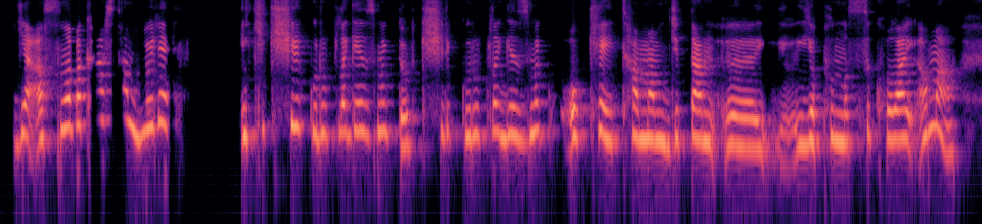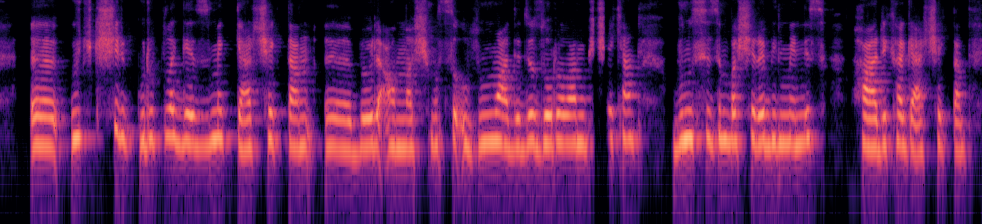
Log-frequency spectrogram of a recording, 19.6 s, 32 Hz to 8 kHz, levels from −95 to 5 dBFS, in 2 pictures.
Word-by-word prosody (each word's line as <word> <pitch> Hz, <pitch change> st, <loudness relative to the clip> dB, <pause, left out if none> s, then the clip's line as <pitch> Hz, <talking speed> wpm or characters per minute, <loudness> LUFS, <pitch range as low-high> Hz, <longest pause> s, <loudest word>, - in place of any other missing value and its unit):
Ya, 295 Hz, +4 st, +1 dB
aslına 265 Hz, +7 st, +2 dB
bakarsan 420 Hz, -4 st, -1 dB
böyle, 370 Hz, +2 st, +2 dB, 0.7 s
2 285 Hz, +4 st, -3 dB
kişilik 360 Hz, -2 st, -1 dB
grupla 300 Hz, +1 st, -1 dB
gezmek, 315 Hz, 0 st, -3 dB
4 220 Hz, 0 st, 0 dB
kişilik 300 Hz, -1 st, -9 dB
grupla 285 Hz, +2 st, -2 dB
gezmek 290 Hz, +2 st, 0 dB, 0.2 s
okay, 280 Hz, -, +1 dB
tamam, 260 Hz, -3 st, +2 dB
cidden, 255 Hz, 0 st, +1 dB
eee, 220 Hz, -1 st, +1 dB, 0.3 s
yapılması 250 Hz, +2 st, -1 dB
kolay 260 Hz, 0 st, +3 dB
ama, 275 Hz, -, -2 dB, 0.5 s
eee, 225 Hz, -1 st, +3 dB
3 265 Hz, +1 st, +1 dB
kişilik 265 Hz, -1 st, -3 dB
grupla 255 Hz, +2 st, -1 dB
gezmek 245 Hz, +1 st, +1 dB
gerçekten, 220 Hz, +1 st, -1 dB
eee, 215 Hz, -2 st, 0 dB
böyle 220 Hz, +1 st, +4 dB
anlaşması 215 Hz, +1 st, -2 dB
uzun 230 Hz, +3 st, 0 dB
vadede 225 Hz, -1 st, +3 dB
zor 235 Hz, +1 st, +5 dB
olan 235 Hz, -1 st, +3 dB
bir 230 Hz, -, -11 dB
şeyken, 255 Hz, -1 st, -5 dB, 0.3 s
bunu 255 Hz, +4 st, +6 dB
sizin 255 Hz, -1 st, -1 dB
başarabilmeniz 245 Hz, 0 st, +1 dB, 0.3 s
harika 225 Hz, +1 st, +3 dB
gerçekten. 210 Hz, 0 st, -3 dB
250 Hz, 120 wpm, -24 LUFS, 230-280 Hz, 0.7 s, bunu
